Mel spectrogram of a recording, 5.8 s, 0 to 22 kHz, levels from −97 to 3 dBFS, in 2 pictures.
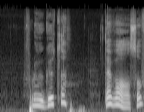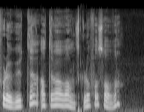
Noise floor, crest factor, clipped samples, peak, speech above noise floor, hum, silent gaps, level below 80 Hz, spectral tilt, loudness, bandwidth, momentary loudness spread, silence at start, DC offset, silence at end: -59 dBFS; 16 dB; under 0.1%; -8 dBFS; 35 dB; none; none; -40 dBFS; -5 dB/octave; -24 LUFS; 17 kHz; 9 LU; 0.5 s; under 0.1%; 0.5 s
